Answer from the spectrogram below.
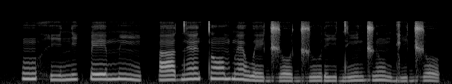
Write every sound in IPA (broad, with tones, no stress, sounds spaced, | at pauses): ũ˦ h i˧ n i˦ k͡p e˦ m ĩ˦˨ | a˧ d ɛ̃˦ t ɔ̃˦ b ɛ̃˦˨ w e˨ d͡ʒ o˨ d͡ʒ u˨ ɾ i˨ d ĩ˨˦ d͡ʒ ũ˦˨ ɡ i˨˦ d͡ʒ o˦˨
